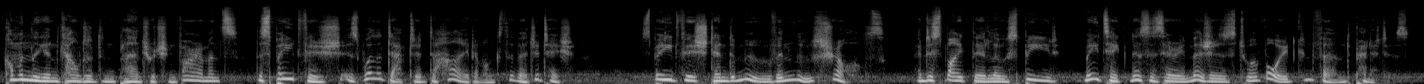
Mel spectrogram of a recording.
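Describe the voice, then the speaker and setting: A man reading scripted nature documentary narration in a measured, expository manner. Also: fairly high pitch, big pitch swings, mellow, a little hiss or hum. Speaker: narrator reading game text.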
